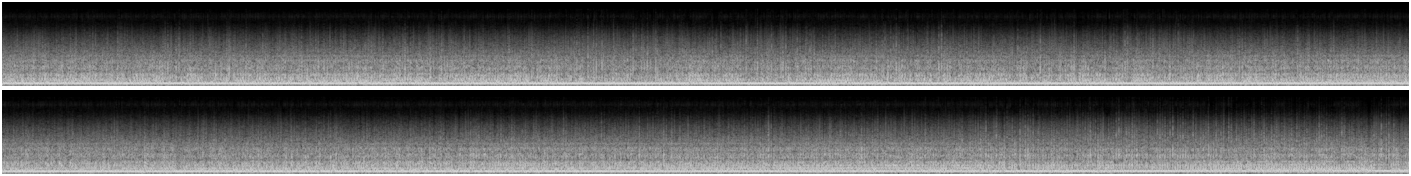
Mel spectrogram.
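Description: Motorcycle engine running steadily at cruising speed, with wind and road noise. The engine's pitch rises slightly near the end.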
